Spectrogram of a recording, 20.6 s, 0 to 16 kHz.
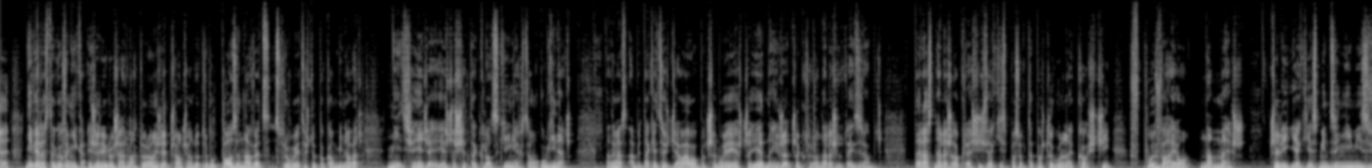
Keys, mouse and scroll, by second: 0.3 right click, 1.1 g, 1.9 Escape, 2.3 Tab, 3.1 ctrl+Tab, 3.5 ctrl+right click, 4.3 ctrl+r, 5.3 Escape, 6.5 right click, 6.8 r, 7.6 Escape, 8.0 right click, 12.0 KP_1, 15.3 right click, 17.3 click.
